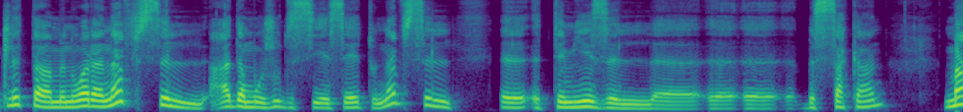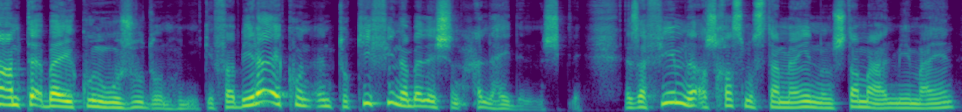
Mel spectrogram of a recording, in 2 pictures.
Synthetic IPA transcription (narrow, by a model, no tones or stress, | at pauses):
t̪lɪt̪ːamɪnwɑɾˤɑnafsɪlʕad̪amwʊʒuːd̪ɪsːɪjeːseːt̪unafsɪ | t̪ːamjiːzɪl | bɪsːakan | maʕamt̪ɪʔbaʕjakuːnwʊʒuːd̪ʊnɦʊnḭːkefabɪɾˤɑʔjkʊnʔɪnt̪okiːfːiːnabalːeʃnħɪlːhajd̪ilmɪʃkleʔɪzafimɪnɪlʔɑʃxɑːsˤmʊst̪amɪʕiːnʔnmʊʒt̪amaʕɪlmiːmʕeːn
